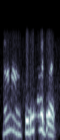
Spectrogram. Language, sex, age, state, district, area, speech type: Odia, female, 45-60, Odisha, Malkangiri, urban, conversation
